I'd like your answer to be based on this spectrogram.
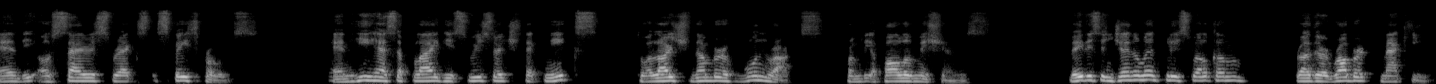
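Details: Adult speaker; typical voice.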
